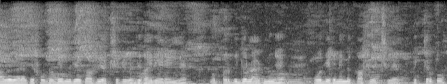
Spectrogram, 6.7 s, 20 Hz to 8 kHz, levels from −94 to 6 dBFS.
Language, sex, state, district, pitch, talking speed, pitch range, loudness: Hindi, male, Chandigarh, Chandigarh, 145 Hz, 225 wpm, 140-155 Hz, -15 LUFS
